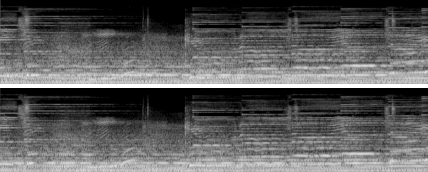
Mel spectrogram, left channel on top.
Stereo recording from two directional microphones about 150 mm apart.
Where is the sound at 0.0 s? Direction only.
Centre (ahead or behind).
